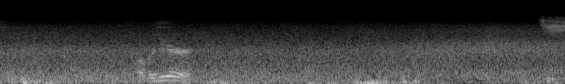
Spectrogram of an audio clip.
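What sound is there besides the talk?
ocean waves breaking, spring surf in New Hampshire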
